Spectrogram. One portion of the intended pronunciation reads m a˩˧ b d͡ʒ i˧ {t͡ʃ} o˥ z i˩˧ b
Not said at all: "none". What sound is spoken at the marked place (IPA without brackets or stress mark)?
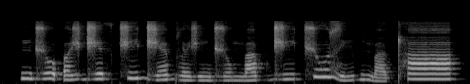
t͡ʃ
